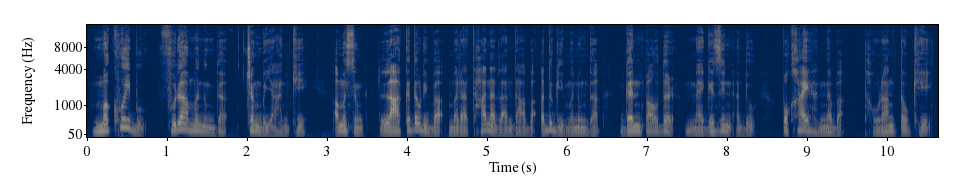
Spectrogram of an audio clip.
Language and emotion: Manipuri, neutral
